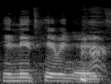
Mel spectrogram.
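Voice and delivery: low proverb in a put-on Chinese accent; mock Chinese accent. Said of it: "my name is Doctor Wong".

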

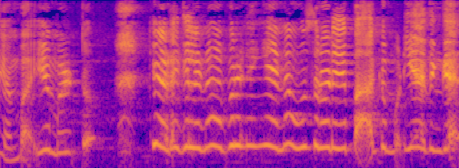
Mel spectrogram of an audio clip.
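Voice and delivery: high-pitched tearful wail; weeping, voice climbing high; crying. Acted. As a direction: sob out a desperate warning. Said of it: "சும்மா அப்படி அழுகுறதுனால".

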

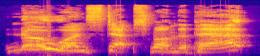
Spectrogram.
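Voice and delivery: loud, slow shouted command; crying out. A narrator's reading. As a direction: bellow it as a stern troll. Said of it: "cried another".

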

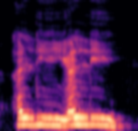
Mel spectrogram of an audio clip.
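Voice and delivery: high-pitched drawn-out call from afar; hailing someone from up in a tree. A narrator's reading. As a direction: call the name out high and long. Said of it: "lui cria".

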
